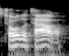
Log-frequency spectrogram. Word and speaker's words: Tolatau: Ula Tolatau, but that could be totally wrong. No, you are dead on. It's Tolatau.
